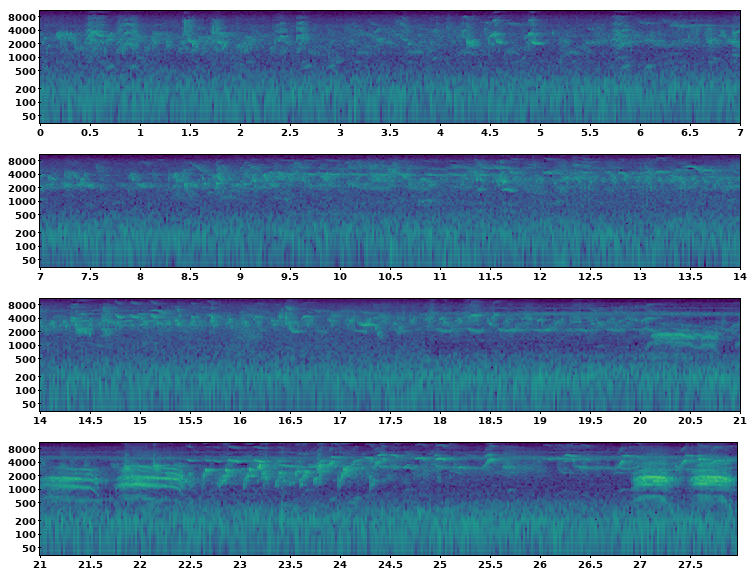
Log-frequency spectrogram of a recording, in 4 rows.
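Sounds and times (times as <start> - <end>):
morning soundscape: 0.0 - 27.9.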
